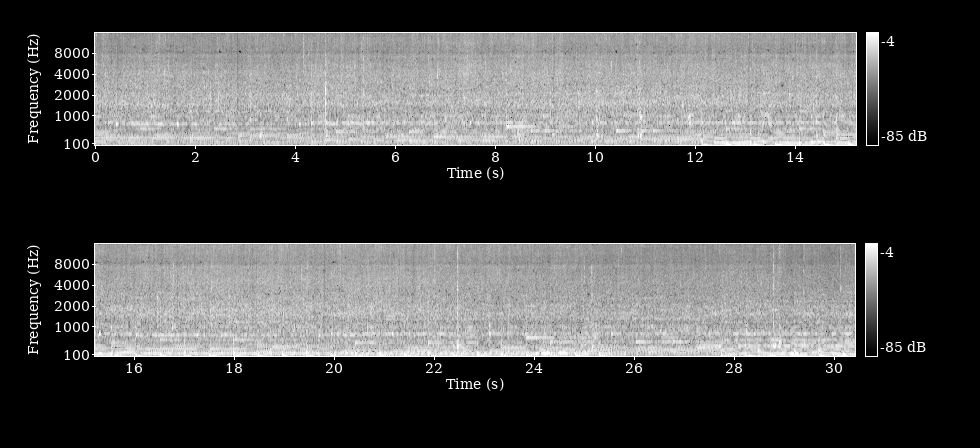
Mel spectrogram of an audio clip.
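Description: Beef, broccoli and carrots sizzling in a nonstick frying pan as they are stir-fried and turned with a metal spoon, a steady frying hiss. Background music with sustained chords plays along, and a steady beat comes in about twelve seconds in.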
